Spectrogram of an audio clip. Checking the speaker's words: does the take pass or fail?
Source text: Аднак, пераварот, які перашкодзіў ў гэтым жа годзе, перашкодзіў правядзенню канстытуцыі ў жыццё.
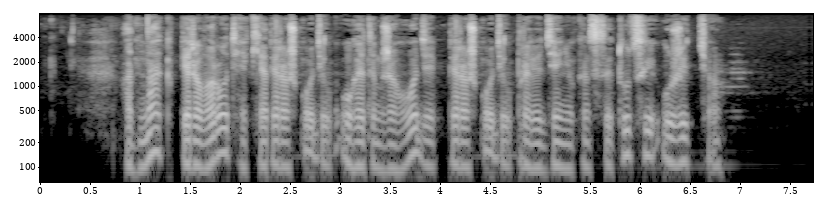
pass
